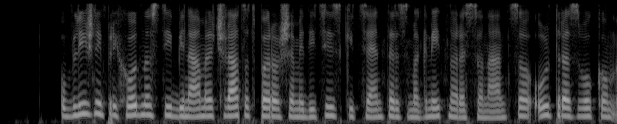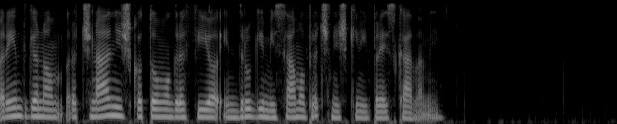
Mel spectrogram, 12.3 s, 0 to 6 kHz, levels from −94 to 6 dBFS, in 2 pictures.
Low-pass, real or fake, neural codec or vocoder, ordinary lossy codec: 5.4 kHz; fake; codec, 16 kHz, 4.8 kbps, FACodec; none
